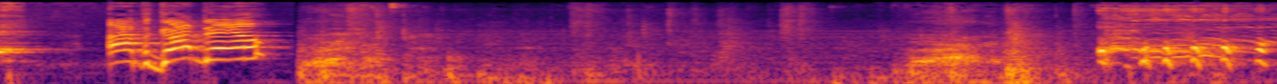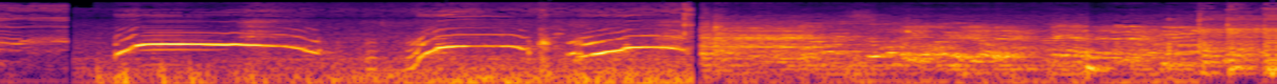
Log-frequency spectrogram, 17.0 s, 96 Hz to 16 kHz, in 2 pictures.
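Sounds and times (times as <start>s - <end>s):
dog howling: 9.3s - 13.2s.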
